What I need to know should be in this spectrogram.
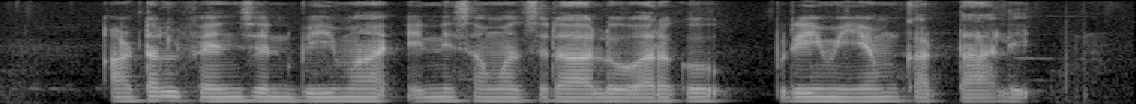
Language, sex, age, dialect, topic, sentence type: Telugu, male, 36-40, Central/Coastal, banking, question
